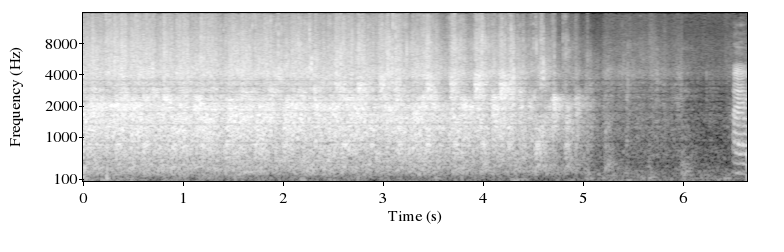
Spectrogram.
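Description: Sustained applause from a conference audience at EAGxAustralia 2018 greeting a speaker coming to the stage, a dense steady clapping that holds loud for several seconds before thinning and fading near the end.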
